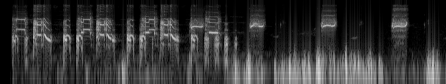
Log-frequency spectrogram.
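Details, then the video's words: Grey francolin chicks from Pakistan feeding and playing, giving rapid squeaky, harsh calls in quick irregular bursts, some with a rising-falling inflection, over low thumping and scuffling. "gora pakistani teetar ki awaz,pheasant bird chicks feed and playing"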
